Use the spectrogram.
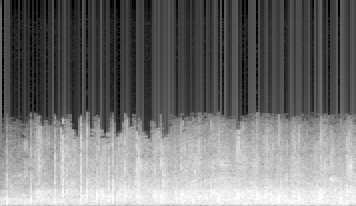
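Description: Guests at a formal Turkish finance inspectorate anniversary reception applaud to welcome an arriving guest, a steady, moderately distant round of clapping from a sizeable crowd.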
